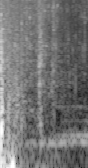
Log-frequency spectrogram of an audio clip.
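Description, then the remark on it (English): An ice sculpture topples forward with a heavy crash and a low thud at the start, followed by a bright, brittle shattering as pieces of ice scatter around the room and tinkle briefly before fading out. “You watch as the ice sculpture crashes forward.”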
